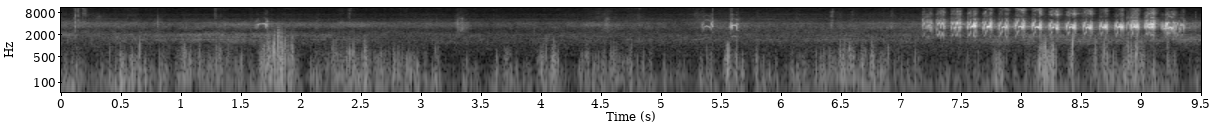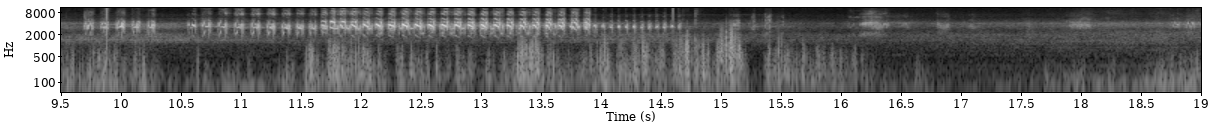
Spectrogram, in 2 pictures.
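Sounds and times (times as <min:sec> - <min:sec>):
low rumbling noise: 0:00.0 - 0:19.0
songbird trilling: 0:05.3 - 0:05.8, 0:07.1 - 0:15.4.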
